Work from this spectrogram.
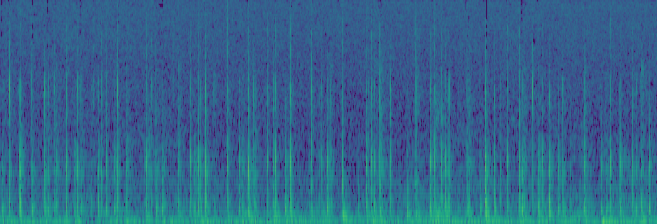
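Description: Long nails scratch and tap rapidly on the heels of a pair of hot pink Valentino Club Platform leather boots, held from behind. Dense, close, dry clicks and scratchy rasps overlap quietly over a faint low rumble, each tap dying out almost at once.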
